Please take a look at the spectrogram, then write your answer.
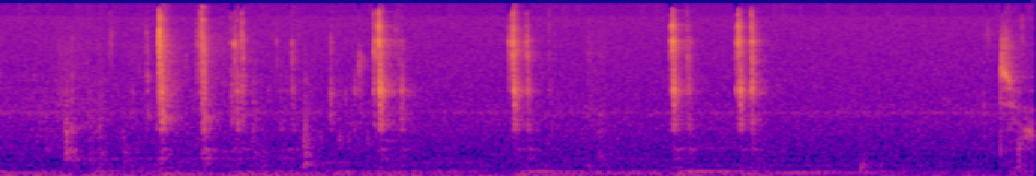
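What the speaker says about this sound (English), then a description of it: "people definitely have commented on the sound of the keyboard that I have right now" Quiet computer keyboard typing, scattered sharp key clicks arriving in short irregular bursts against a low steady background hum.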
